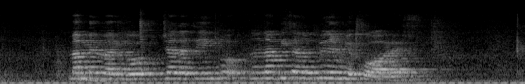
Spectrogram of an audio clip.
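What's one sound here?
A young woman sings through a microphone.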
